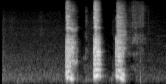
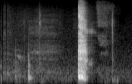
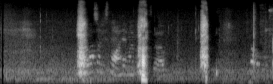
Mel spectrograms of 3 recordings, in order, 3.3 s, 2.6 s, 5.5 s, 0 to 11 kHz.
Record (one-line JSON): {"three_cough_length": "3.3 s", "three_cough_amplitude": 30655, "three_cough_signal_mean_std_ratio": 0.31, "cough_length": "2.6 s", "cough_amplitude": 29899, "cough_signal_mean_std_ratio": 0.21, "exhalation_length": "5.5 s", "exhalation_amplitude": 26700, "exhalation_signal_mean_std_ratio": 0.25, "survey_phase": "beta (2021-08-13 to 2022-03-07)", "age": "18-44", "gender": "Male", "wearing_mask": "No", "symptom_none": true, "smoker_status": "Never smoked", "respiratory_condition_asthma": false, "respiratory_condition_other": false, "recruitment_source": "REACT", "submission_delay": "0 days", "covid_test_result": "Negative", "covid_test_method": "RT-qPCR", "influenza_a_test_result": "Negative", "influenza_b_test_result": "Negative"}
